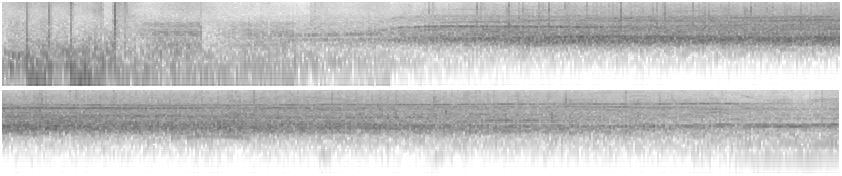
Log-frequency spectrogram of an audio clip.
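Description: A short musical sting with deep bass lasts about two seconds. It gives way to a large arena crowd cheering and applauding steadily.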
